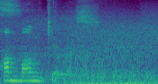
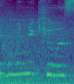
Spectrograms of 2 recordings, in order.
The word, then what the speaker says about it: homunculus: need it please rewind to how you just pronounce them is that common homunculus no but they say communiculous in the enemy they're talking no they do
